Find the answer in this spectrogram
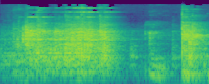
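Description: Handling noise as parts are moved about on a tabletop: a rustling scrape lasting about a second, then a single sharp knock near the end.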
